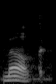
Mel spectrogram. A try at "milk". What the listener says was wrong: No, it's milk, not milk. There's no E in milk.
